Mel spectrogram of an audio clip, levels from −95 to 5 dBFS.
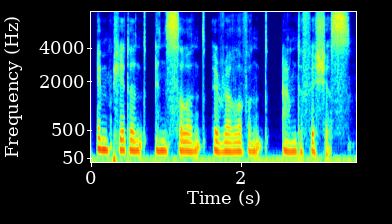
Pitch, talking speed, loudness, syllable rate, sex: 145 Hz, 85 wpm, -21 LUFS, 4.6 syllables/s, male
